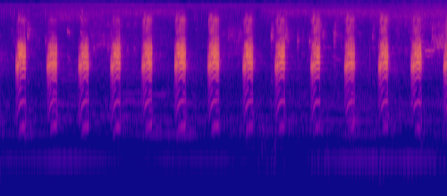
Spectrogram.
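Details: Mottled duck giving a long series of loud, harsh quacks, about two per second, evenly spaced and steady in strength, with no other sounds standing out.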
